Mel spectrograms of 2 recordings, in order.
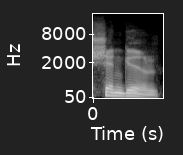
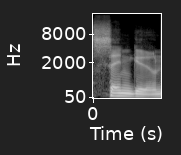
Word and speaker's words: Şengün: His last name is Şengün. It's not Sengun. It's not Senguin.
